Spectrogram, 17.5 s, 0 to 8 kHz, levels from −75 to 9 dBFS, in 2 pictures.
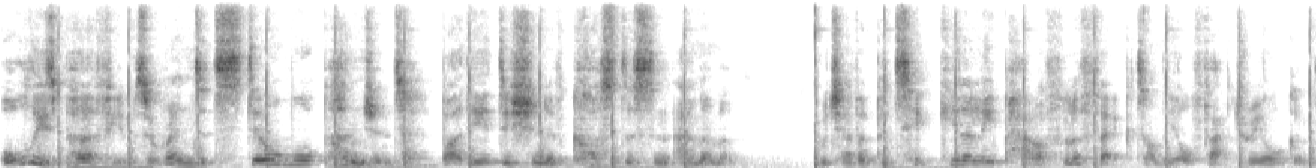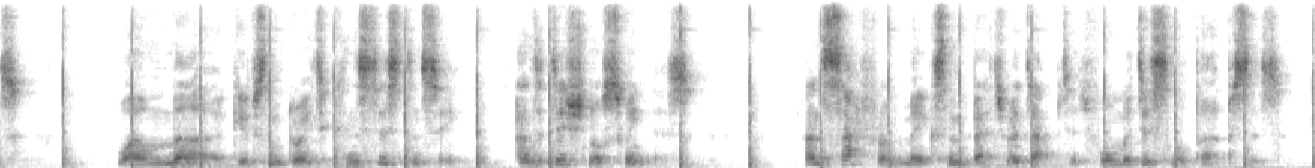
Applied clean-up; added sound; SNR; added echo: none; Hammer; 13 dB; reverberation time 0.2 s.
